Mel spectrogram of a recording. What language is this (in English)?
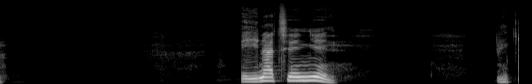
Cross River Mbembe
